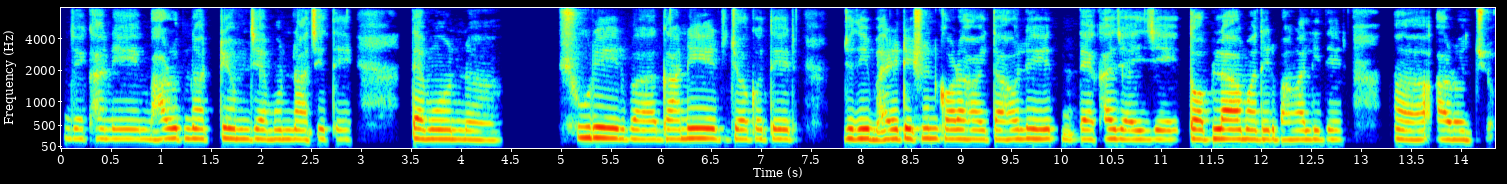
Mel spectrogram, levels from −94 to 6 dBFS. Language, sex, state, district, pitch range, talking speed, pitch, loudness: Bengali, female, West Bengal, North 24 Parganas, 195-210 Hz, 95 wpm, 200 Hz, -18 LUFS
